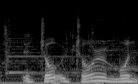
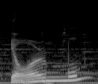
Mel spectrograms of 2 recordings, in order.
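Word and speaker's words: Jormuntide: I believe the J is silent, like your moon? Oh, so it's your moon tide.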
